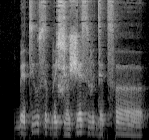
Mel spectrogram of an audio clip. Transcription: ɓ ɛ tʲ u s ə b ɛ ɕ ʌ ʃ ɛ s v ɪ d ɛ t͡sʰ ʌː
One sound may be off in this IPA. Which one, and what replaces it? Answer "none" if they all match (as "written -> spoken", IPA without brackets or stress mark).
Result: none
